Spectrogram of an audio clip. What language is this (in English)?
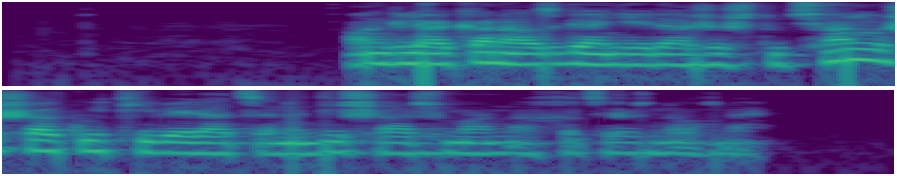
Armenian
